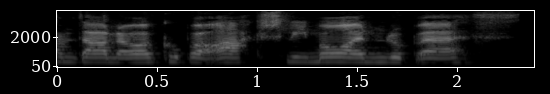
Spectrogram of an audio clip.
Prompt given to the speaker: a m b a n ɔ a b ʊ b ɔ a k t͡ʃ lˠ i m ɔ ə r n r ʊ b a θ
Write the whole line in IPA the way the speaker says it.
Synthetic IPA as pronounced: a m d a n ɔ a ɡ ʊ b ɔ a k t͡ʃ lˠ i m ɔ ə n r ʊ b ɛ θ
